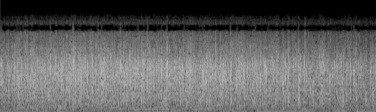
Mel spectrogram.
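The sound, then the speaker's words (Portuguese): Steady, dense applause from a crowd, a continuous crackle of many hands clapping at an even, fairly loud level for several seconds with no voices. “Sério, palmas pro Kitagawa.”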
